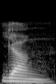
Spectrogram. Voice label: "yang3", taiwanese Syllables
